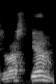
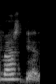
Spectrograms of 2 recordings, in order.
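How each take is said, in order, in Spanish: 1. La tónica está en la última sílaba. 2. La tónica está en la primera sílaba. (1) "con tilde en la final" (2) "no es Bastian"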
